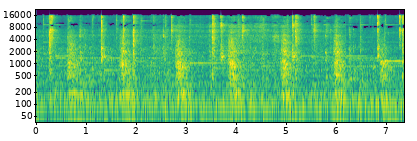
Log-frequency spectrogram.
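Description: Dango-forming machine running as it shapes rice-flour dough into balls: a steady motor hum with a sharp clack about once a second.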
